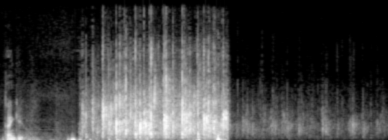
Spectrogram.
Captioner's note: applause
